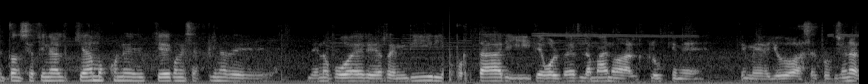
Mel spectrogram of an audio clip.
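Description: A man speaks at a moderate pace with flat, monotone intonation. Music plays in the background. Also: fairly high pitch for a man. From Chile. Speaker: professional footballer. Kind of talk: interview.

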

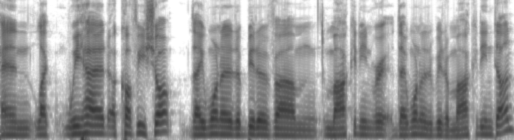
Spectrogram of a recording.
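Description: A man with an Australian accent talks at a fairly quick pace and a fairly high pitch with hardly any pauses, his loudness very even and the sound dry and close with no echo. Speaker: wedding and business videographer. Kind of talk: casual chat. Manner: animated.

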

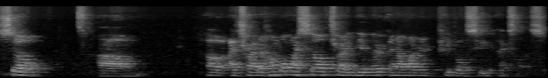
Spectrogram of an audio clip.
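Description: Audible room echo surrounds a man whose somewhat breathy voice sits fairly high, moving at a moderate pace with fairly even intonation. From US Southwest, Arizona border. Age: 50s. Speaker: combatives instructor. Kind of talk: casual interview.

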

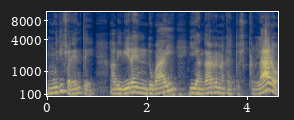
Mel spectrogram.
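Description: Fairly high for a man, this unremarkable speaking voice shifts in pitch in an ordinary way. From Mexico, Tepatitlán, Jalisco. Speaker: business consultant. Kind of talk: casual chat. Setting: studio.

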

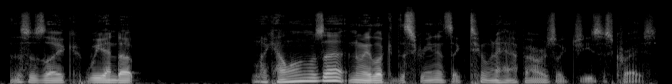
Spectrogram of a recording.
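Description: A voice with a dark, mellow tone moves at a moderate pace with ordinary pitch variation, dry and close with no echo on a very clean recording with a silent background. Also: man, long, frequent pauses. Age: 20s. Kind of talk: casual chat.

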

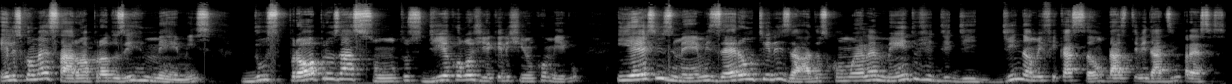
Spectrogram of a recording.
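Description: A man's high voice carries lively intonation, his pace moderate. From Paraíba, Brazilian Northeast (Agreste). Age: 20s. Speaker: biology teacher. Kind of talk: interview. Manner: animated storytelling.

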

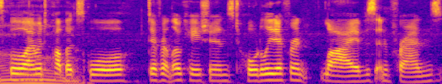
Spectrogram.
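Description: A woman's very deep, low pitch and dark, mellow tone at a very fast pace, with ordinary pitch variation. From New York City, Manhattan. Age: 20s. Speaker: podcast guest. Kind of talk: casual chat.

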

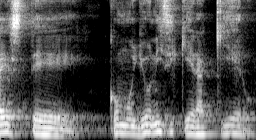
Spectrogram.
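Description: A man with a medium pitch and a dark, mellow, somewhat breathy tone speaks at a fairly slow pace with fairly even intonation. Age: 20s. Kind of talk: casual chat.

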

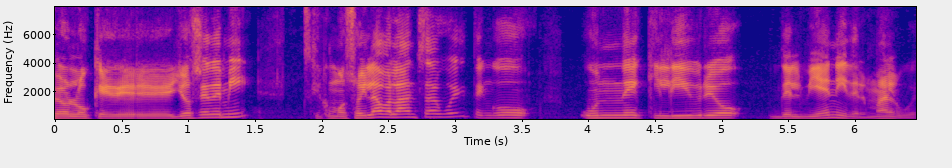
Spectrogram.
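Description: A man with a Mexican accent talks at a moderate pace, his fairly high pitch moving in very wide swings. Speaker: podcast co-host. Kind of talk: casual chat.

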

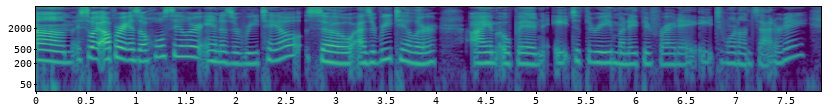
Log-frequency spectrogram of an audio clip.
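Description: A woman's plain, everyday voice at a fairly quick pace, with ordinary pitch variation, dry, close sound with no echo, and a very clean recording over a silent background. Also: fairly high pitch for a woman. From US Midwest, Effingham. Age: 20s. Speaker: small business founder. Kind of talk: casual interview. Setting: studio.

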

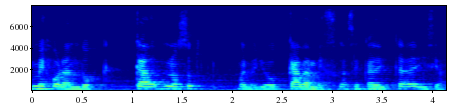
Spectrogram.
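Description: A woman's medium-pitched voice with monotone, flat intonation, audible room echo and noticeable background noise. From Mexico, Guanajuato (Valle de Santiago). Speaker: magazine director and entrepreneur. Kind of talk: interview.

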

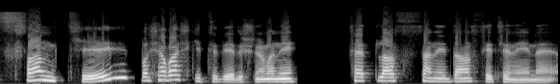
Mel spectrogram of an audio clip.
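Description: A man talks at a fairly slow pace with lively intonation, in a dry, close sound with no echo. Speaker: podcast co-host. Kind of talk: casual chat.

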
